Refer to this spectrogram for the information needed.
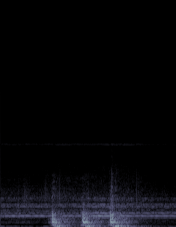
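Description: Three firm knocks on a door, evenly spaced in quick succession, over a steady low background hum with no voices.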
